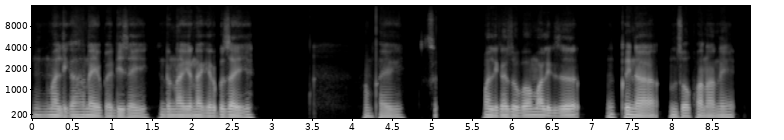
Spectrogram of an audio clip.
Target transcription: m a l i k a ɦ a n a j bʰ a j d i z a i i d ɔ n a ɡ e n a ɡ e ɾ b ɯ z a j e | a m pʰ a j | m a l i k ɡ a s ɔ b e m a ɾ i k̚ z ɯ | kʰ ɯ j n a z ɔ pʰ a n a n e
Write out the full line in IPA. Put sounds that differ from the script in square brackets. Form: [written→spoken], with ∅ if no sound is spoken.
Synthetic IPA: m a l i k a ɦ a n a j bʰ a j d i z a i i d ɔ n a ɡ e n a ɡ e ɾ b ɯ z a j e | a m pʰ a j | m a l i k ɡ a [s→z] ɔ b [e→a] m a [ɾ→l] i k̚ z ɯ | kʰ ɯ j n a z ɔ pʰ a n a n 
